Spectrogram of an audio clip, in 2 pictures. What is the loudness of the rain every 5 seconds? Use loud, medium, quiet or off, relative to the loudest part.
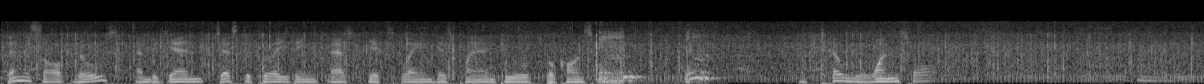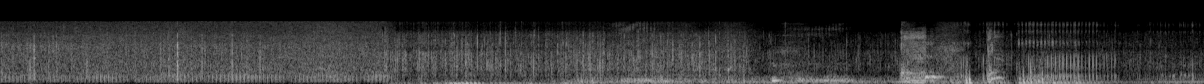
loud, loud, loud, loud, quiet.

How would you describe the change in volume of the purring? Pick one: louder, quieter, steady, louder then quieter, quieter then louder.
louder.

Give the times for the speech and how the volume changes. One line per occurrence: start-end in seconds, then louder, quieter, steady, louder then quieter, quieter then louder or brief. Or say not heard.
0.0-6.2 steady
8.0-9.4 brief.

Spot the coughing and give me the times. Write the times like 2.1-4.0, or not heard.
6.0-7.3, 21.0-22.1.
